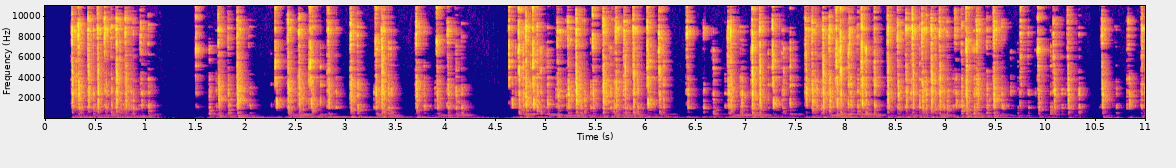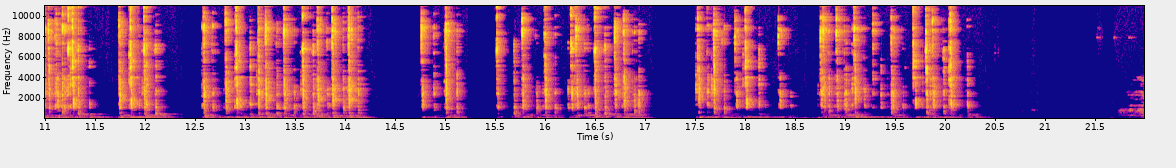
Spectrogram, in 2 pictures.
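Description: Fast typing on a computer keyboard, in runs of rapid keystrokes broken by short pauses.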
